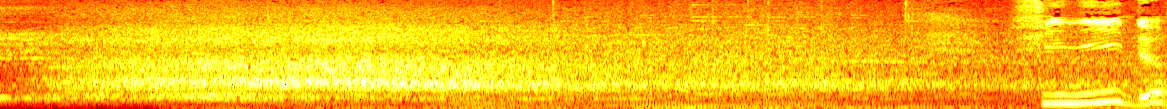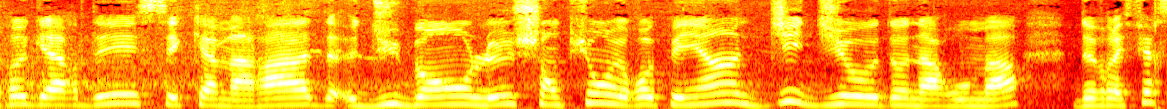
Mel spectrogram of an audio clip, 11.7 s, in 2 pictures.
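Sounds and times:
large audience applause mixed with crowd roar: 0.0 - 9.1
speech: 5.2 - 11.6.

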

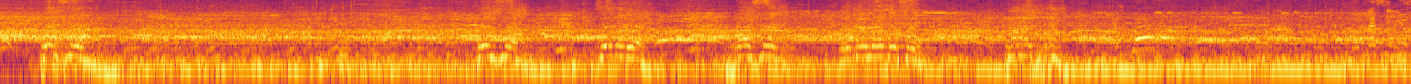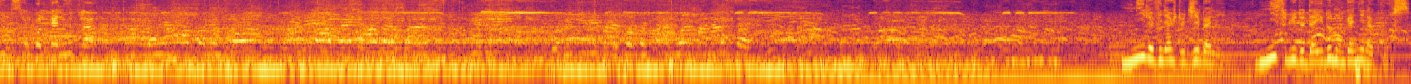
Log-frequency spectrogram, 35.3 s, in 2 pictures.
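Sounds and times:
festival crowd hubbub: 0.2 - 35.2
speech: 0.5 - 1.3, 10.5 - 11.7, 32.0 - 35.2.

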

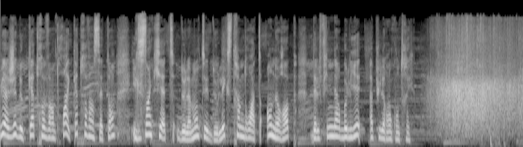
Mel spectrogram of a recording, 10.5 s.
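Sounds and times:
speech: 0.0 - 8.3
crowd applause at an exhibition opening: 8.6 - 10.4.

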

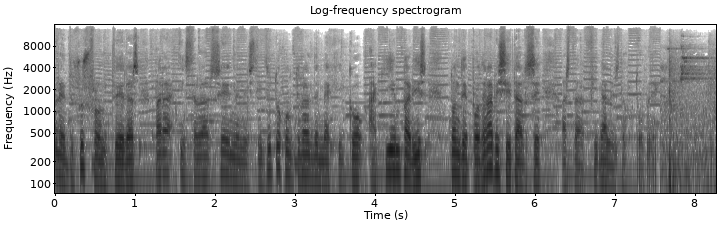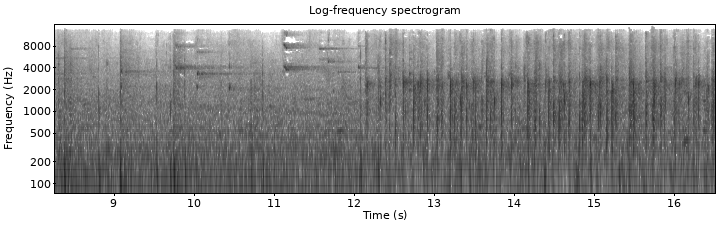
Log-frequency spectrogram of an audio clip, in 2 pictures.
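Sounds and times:
speech: 0.0 - 8.5
crowd applause: 12.1 - 16.4
scattered claps: 12.1 - 16.4.

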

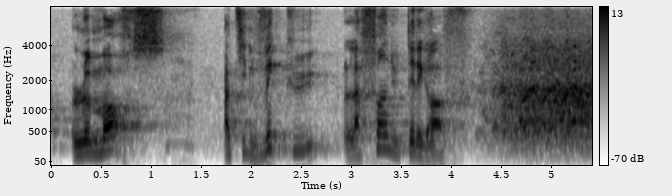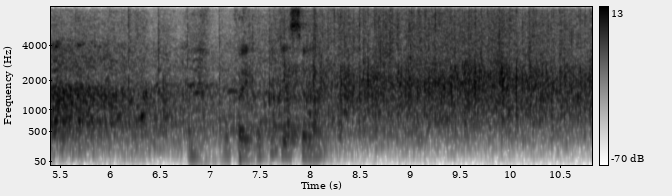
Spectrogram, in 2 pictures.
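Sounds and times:
speech: 0.2 - 4.2, 6.8 - 8.4
laughter: 4.3 - 8.4
audience applause at a live quiz event: 5.2 - 10.8.

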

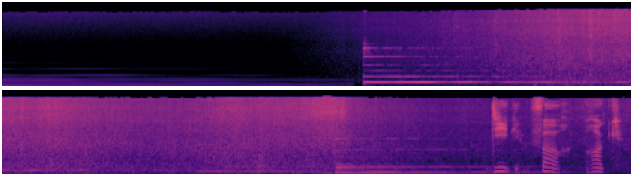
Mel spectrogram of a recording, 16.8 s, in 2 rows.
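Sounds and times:
ocean waves: 4.3 - 16.7
speech: 14.9 - 16.7.

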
